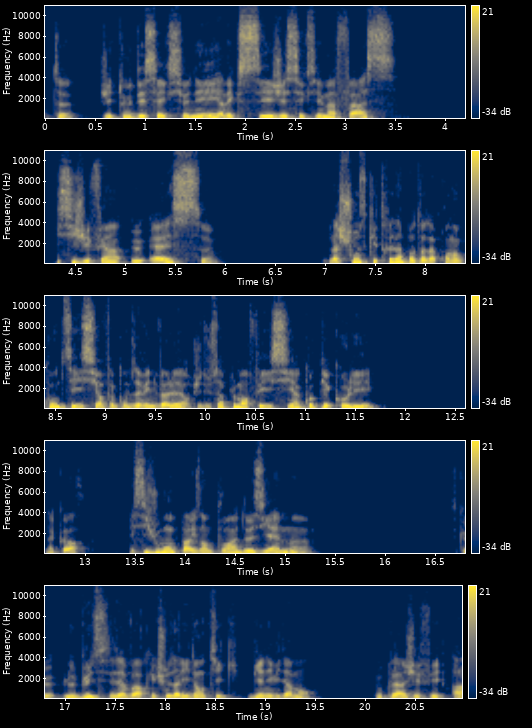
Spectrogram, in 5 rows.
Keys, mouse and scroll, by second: 0.1 Tab, 0.3 a, 1.3 c, 4.4 e, 9.6-12.5 drag, 9.6 middle click, 20.1 a, 20.7 c.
